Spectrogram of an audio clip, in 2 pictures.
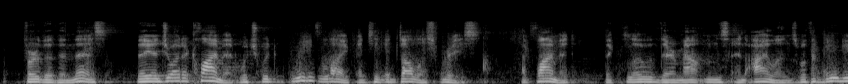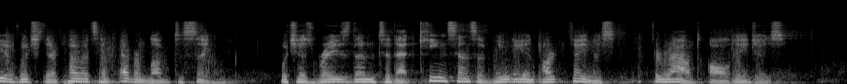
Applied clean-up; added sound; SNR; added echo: neural separator model SepFormer DNS4.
